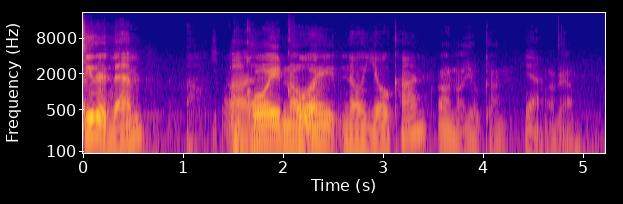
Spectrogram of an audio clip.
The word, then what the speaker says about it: Koi no Yokan: How do you pronounce so it's it? either them. Koi no what? Koi no Yokan.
